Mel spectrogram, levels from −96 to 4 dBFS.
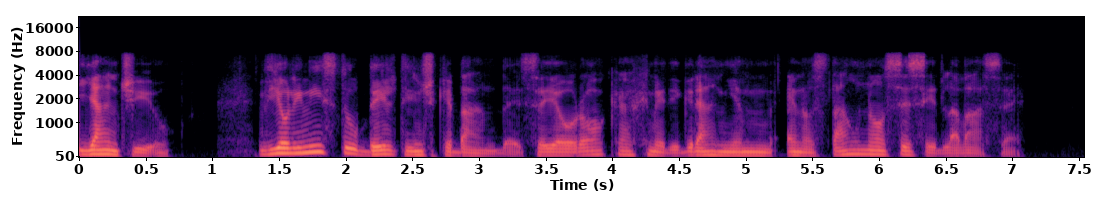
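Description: A short speech clip over what sounds like an HD Voice call, with the light AMR-WB codec colouring you'd expect at around 12.65 kbit/s. The fault is AMR comfort noise in two spots: from 0.85 to 1.03 s, and again from 7.23 s to the end at 7.54 s. The phone decided the talker had gone quiet and stopped sending speech frames, so the receiver swapped the real background for smooth synthetic noise that switches in and out.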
